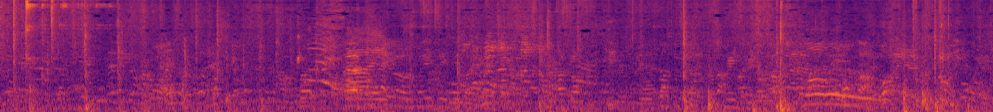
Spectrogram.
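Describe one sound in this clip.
Blows and scuffling feet thud on a hard floor.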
